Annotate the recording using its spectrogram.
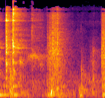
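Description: Clothes hangers clicking against a closet rod as garments are hung, with a couple of sharp clicks just after the start, then fainter clicks and fabric rustle and a small knock about a second in.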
